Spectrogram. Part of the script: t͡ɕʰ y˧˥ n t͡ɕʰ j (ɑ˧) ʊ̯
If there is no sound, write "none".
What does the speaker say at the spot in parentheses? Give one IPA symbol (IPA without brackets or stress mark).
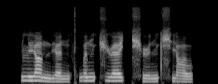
ɑ˧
